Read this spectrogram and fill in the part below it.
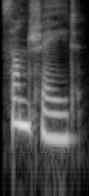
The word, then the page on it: sunshade: British English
